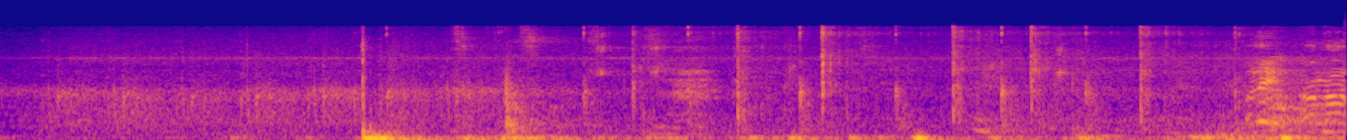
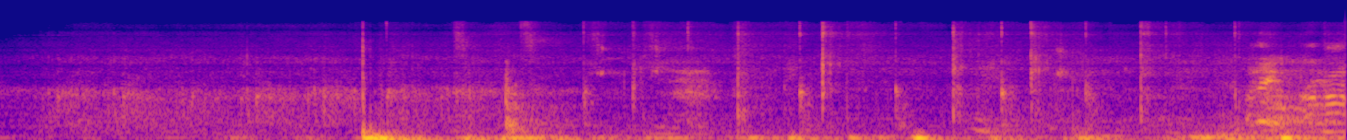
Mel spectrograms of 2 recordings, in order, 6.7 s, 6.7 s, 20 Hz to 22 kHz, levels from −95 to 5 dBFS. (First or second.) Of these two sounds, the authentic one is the first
